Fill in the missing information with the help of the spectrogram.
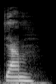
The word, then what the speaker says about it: Cham: Viết Cham, không có dấu âm Pauthuk, đọc là Cham. Cả người Thái, người Lào hay Khmer cũng đọc là Cham. Nhưng do đặc trưng giọng nói của người Cham, vùng Panduranga, Ninh Thuận và Bình Thuận phát âm nặng hơn, nên Cham biến thành Chăm.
